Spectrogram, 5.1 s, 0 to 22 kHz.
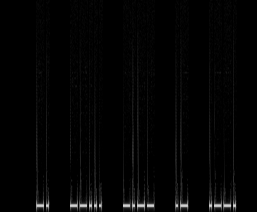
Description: Morse code, heard as a keyed tone, about 25 wpm, spaced as for 14 wpm, 700 Hz. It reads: N7YAP
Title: USA Call Signs - 5 Characters - 3x Character Spacing - 25wpm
